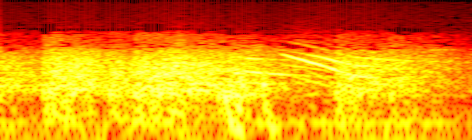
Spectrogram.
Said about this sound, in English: As Ray Alton fired again and again, the Lone Ranger waited.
